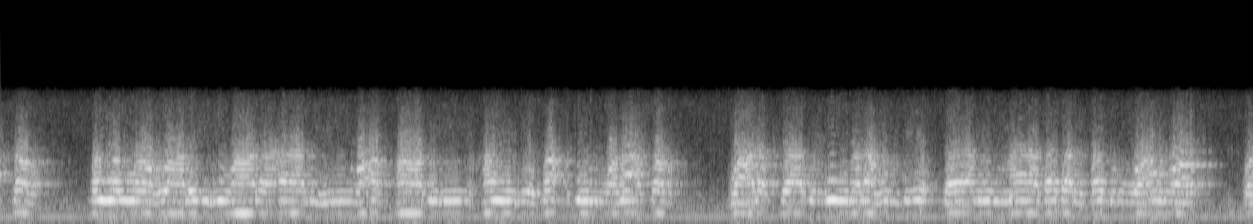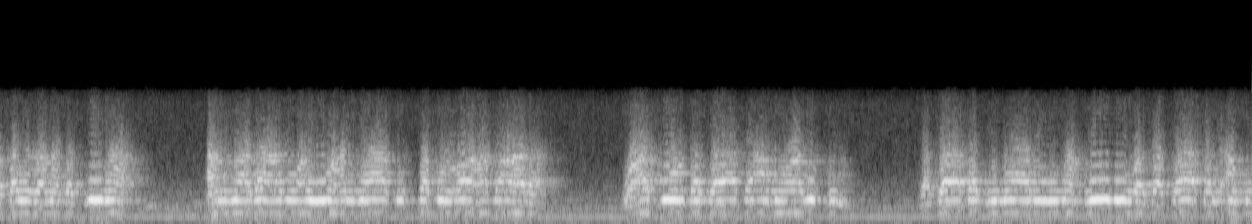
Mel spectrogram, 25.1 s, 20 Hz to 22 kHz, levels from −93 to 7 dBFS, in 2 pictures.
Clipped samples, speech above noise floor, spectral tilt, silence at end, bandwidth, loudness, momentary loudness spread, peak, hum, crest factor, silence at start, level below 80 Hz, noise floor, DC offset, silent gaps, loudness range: under 0.1%; 21 dB; -12 dB/octave; 0 s; 4.5 kHz; -13 LUFS; 9 LU; 0 dBFS; none; 12 dB; 0 s; -40 dBFS; -33 dBFS; under 0.1%; none; 2 LU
